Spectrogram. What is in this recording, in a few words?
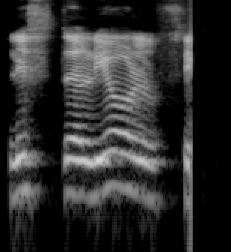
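"listeriosis", Malay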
